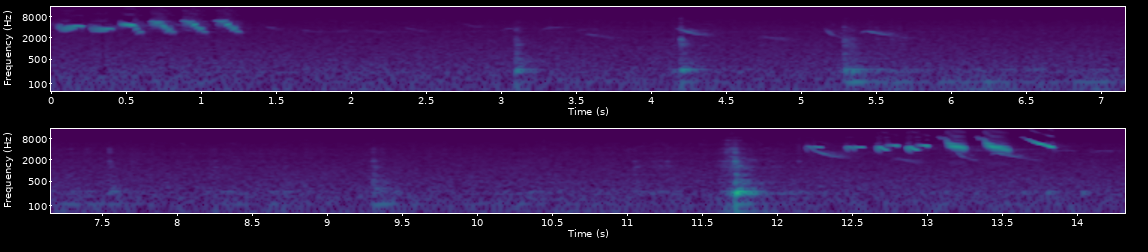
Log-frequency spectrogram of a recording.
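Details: Double-collared seedeater held by a licensed breeder in southern Brazil, singing as the weather warms. A quick phrase of high, sharp notes opens the clip. Quiet clicks and knocks follow, then a second, louder phrase of rapid, shrill slurred notes.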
